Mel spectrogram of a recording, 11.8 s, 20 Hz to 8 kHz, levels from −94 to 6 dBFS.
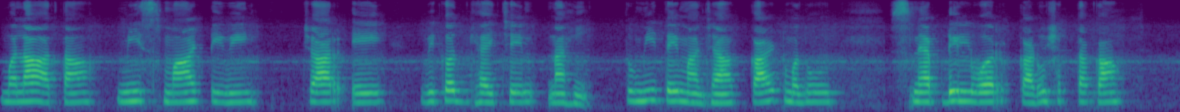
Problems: none marked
